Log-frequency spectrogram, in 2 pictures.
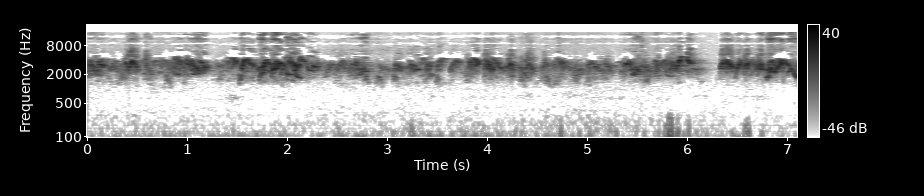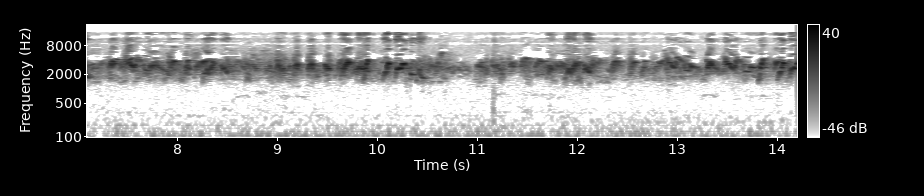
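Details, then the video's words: Young wild-caught red-whiskered bulbul delivering quick song rounds with doubled phrases, for stimulating listening birds; a long, nearly continuous stream of bright chattering notes with one short pause midway, over a faint low hum. "ลูกนกกรงหัวจุกป่าคัดหัวปากเบาๆ รอบเร็ว มีลักเบิ้ล ใว้เปิดกระตุ้นนกฟังนกคึก"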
